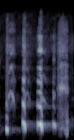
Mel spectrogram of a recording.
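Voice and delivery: imitated high-pitched crying whimper; ugly cry. Preacher showing how he broke down in the living room, mock ugly cry. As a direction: mimic a squeaky ugly cry. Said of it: "ugly cry".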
